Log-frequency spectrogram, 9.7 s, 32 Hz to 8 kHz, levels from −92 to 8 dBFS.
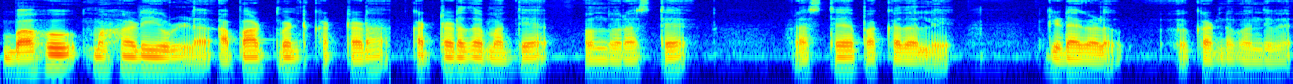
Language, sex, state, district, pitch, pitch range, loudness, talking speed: Kannada, male, Karnataka, Bellary, 95 Hz, 85-100 Hz, -22 LUFS, 75 wpm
